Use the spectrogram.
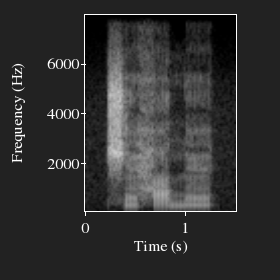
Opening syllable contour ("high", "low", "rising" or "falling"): low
